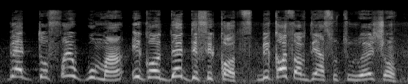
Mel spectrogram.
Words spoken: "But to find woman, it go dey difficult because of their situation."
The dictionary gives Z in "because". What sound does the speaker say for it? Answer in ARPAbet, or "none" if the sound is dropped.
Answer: S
